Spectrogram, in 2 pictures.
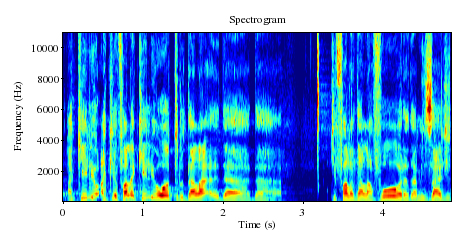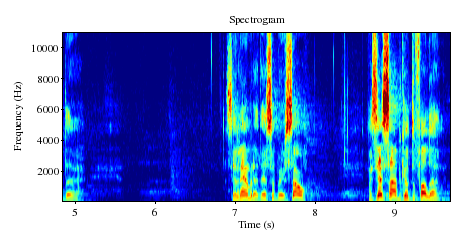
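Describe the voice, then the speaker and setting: A Brazilian man preaching with a Brazilian Portuguese accent, chatty and joking as he asks the congregation questions. His voice sits high and comes out a little husky. The long reverb of a church hall hangs behind every word. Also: a little mellow. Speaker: pastor. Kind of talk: informal sermon with banter.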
